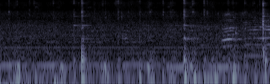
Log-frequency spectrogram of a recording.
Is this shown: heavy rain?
no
